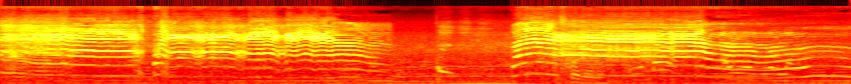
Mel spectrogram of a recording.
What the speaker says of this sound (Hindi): एक गंदा बच्चा रो रहा है।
